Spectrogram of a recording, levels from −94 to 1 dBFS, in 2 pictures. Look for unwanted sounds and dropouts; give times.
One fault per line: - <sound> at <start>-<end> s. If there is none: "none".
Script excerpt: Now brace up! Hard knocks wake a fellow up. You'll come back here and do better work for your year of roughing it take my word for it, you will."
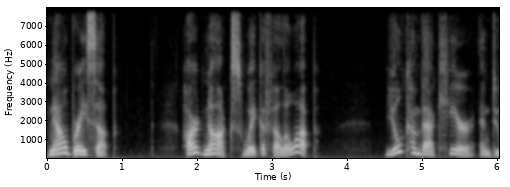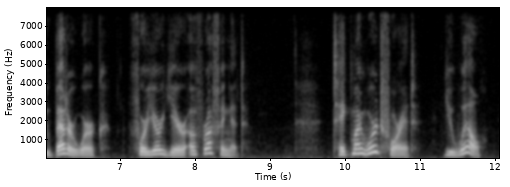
none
